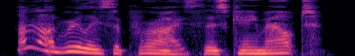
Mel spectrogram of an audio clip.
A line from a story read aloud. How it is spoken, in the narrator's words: Chris said with a sigh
